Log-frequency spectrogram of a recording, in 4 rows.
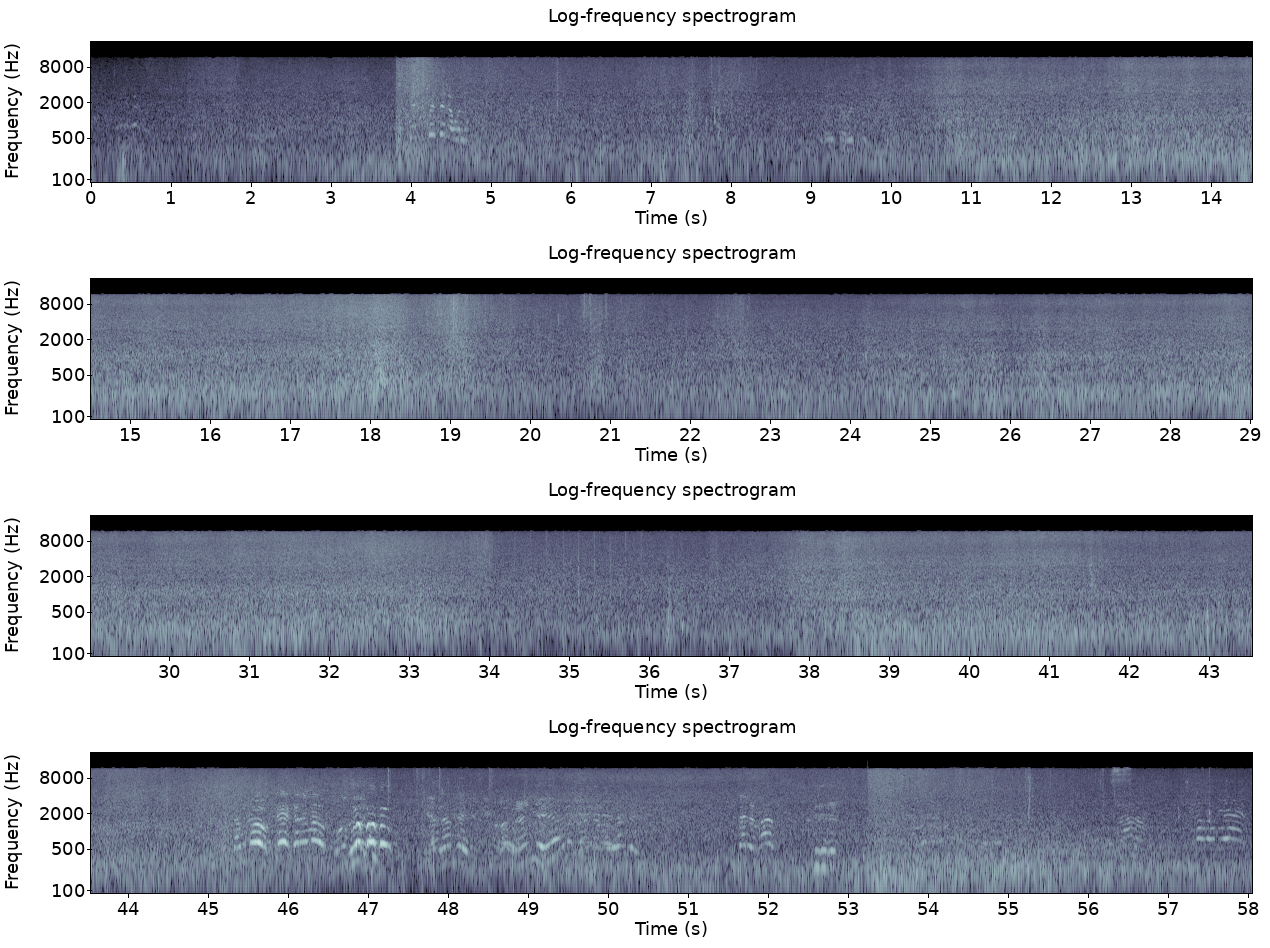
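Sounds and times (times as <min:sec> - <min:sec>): ocean surf breaking on rocks: 0:00.0 - 0:58.0.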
